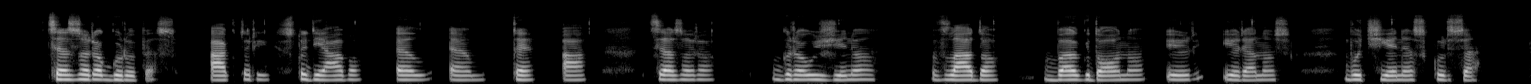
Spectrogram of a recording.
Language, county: Lithuanian, Kaunas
